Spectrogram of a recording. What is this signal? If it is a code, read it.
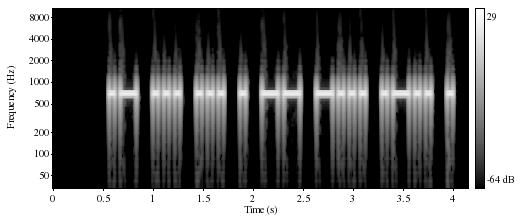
Morse code, heard as a keyed tone, about 22 wpm, 700 Hz. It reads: ASSEMBLE
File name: practice / 22wpm / Eight Letter Words - 22wpm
